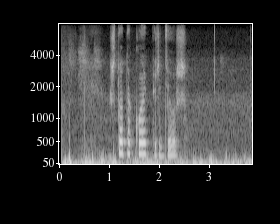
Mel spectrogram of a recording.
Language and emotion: Russian, neutral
